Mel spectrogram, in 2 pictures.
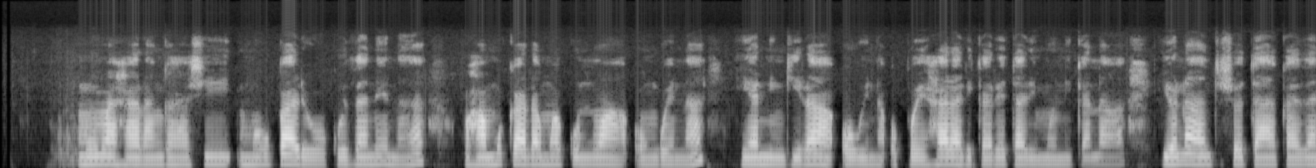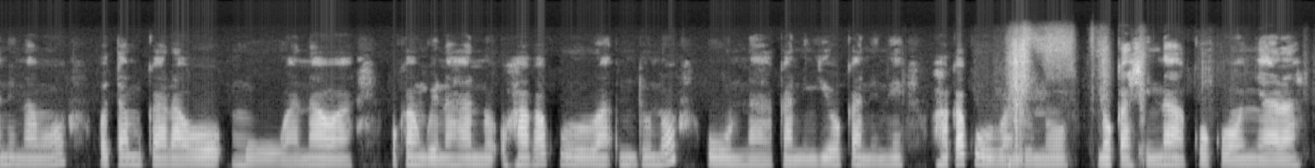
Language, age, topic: Oshiwambo, 25-35, agriculture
